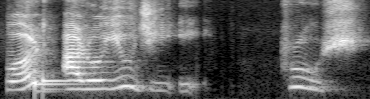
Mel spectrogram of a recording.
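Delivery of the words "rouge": "rouge" with a curled r and soft sh ending; French-influenced r. Shown as a demonstration. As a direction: curl the tongue into "rouge", like roosh. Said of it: "The tongue curls up".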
